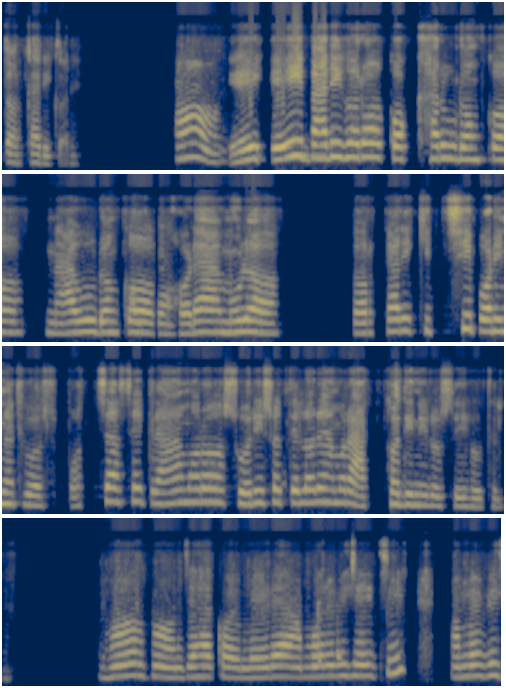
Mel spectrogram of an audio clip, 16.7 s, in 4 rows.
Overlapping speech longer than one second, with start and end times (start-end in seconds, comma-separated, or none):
none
